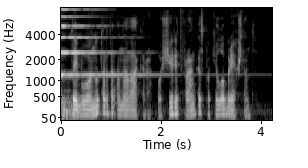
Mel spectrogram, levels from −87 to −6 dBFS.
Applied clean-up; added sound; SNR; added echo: none; Keyboard (musical); -1 dB; none.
